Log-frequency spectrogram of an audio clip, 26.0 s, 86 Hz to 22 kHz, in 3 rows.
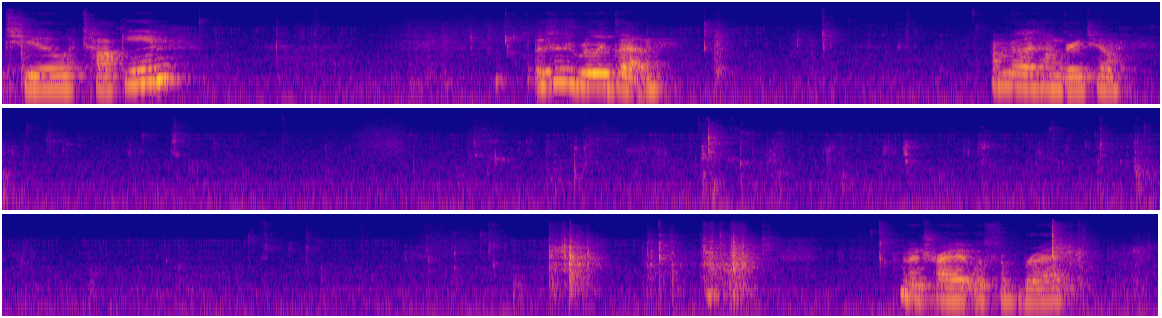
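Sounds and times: chewing and mouth clicks: 0:03.4 - 0:04.0, 0:05.2 - 0:07.4, 0:08.7 - 0:21.4.

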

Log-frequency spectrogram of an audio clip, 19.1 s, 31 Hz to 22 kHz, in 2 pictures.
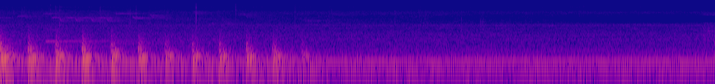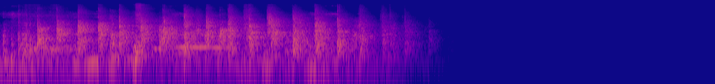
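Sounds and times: low steady hum: 0:00.0 - 0:11.6
small audience applause: 0:09.8 - 0:15.4.

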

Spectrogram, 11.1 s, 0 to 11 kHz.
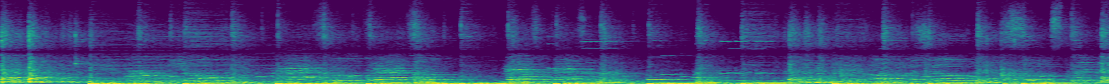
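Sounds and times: live band: 0:00.0 - 0:09.0
drums and bass beat: 0:00.0 - 0:11.0
choir singing: 0:00.6 - 0:06.4, 0:07.8 - 0:11.0.

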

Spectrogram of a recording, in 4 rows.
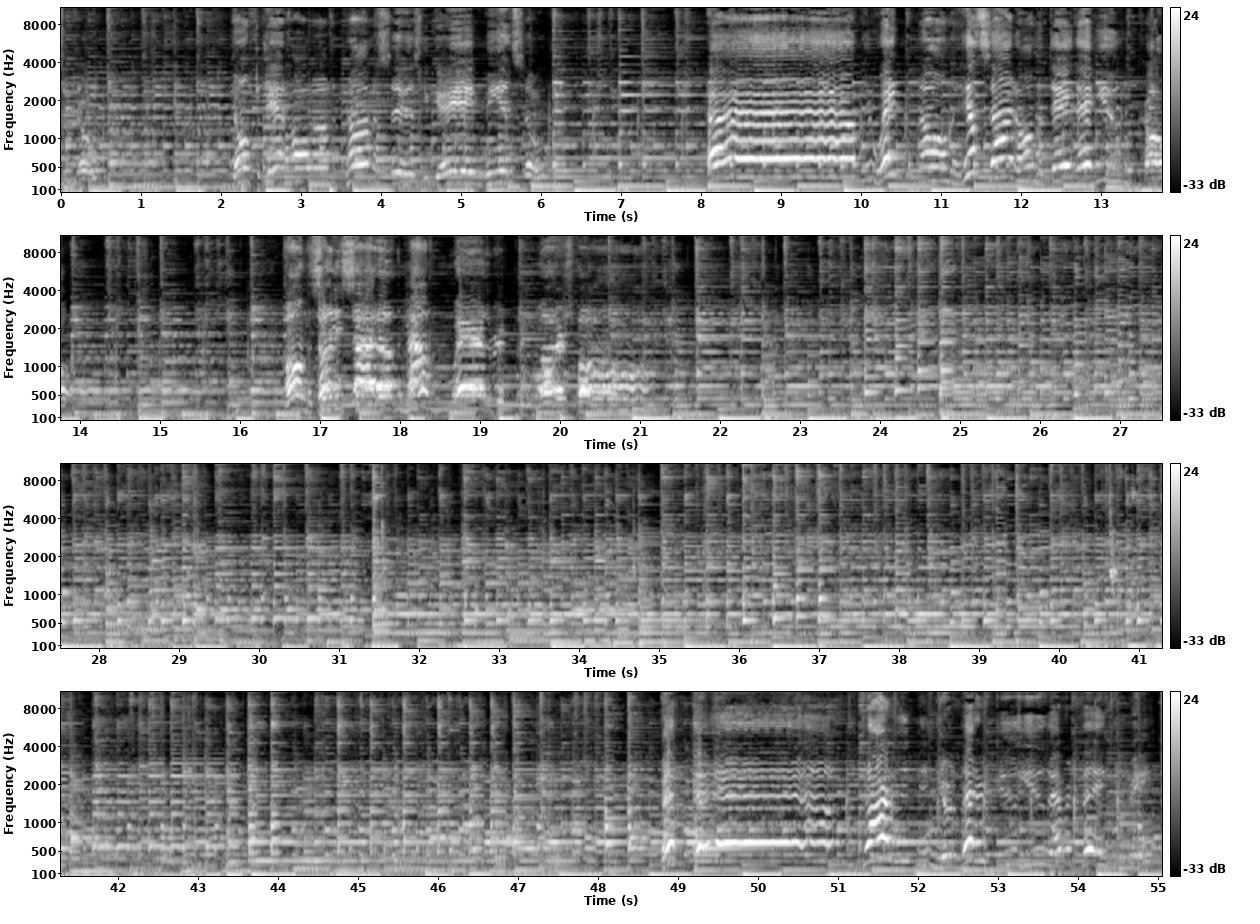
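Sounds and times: banjo picking a lead: 0:00.0 - 0:55.0
electric bass alternating notes: 0:00.0 - 0:55.0
strummed acoustic guitars: 0:00.0 - 0:55.0.

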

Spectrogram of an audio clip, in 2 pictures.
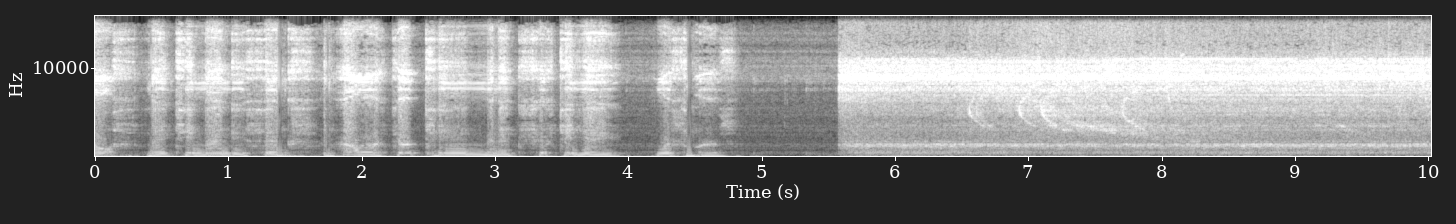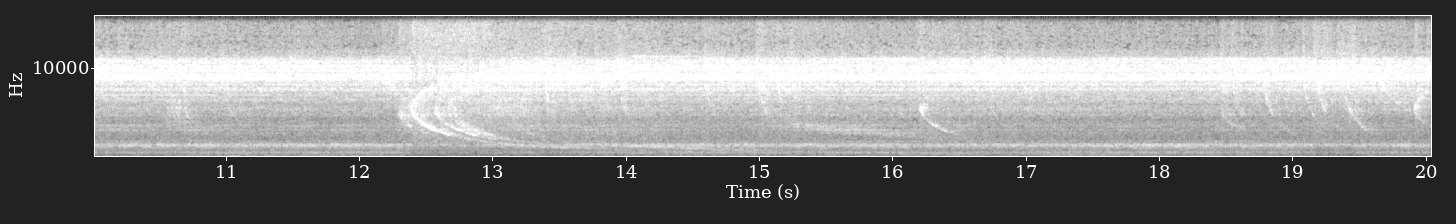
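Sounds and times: loud steady hiss: 0:00.0 - 0:20.0
falling whistling tones: 0:06.3 - 0:20.0.

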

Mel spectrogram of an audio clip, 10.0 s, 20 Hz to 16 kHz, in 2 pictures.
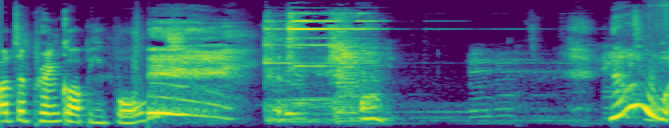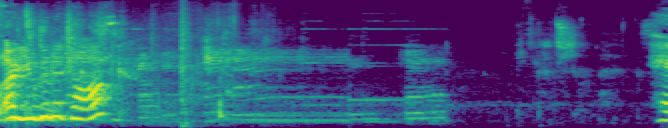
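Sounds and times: faint whispering: 0:08.9 - 0:10.0.

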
